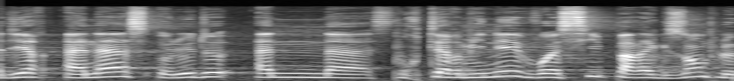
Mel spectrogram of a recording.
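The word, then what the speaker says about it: الناس: Il faut bien faire attention à prononcer doublement la lettre qui suit le lam, comme dans ash-shams ou bien an-nas.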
